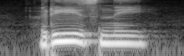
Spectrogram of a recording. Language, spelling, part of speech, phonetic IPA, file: Ukrainian, різний, adjective, [ˈrʲiznei̯], Uk-різний.ogg
- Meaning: 1. different, dissimilar 2. various, varied, diverse, several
